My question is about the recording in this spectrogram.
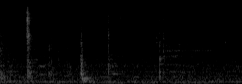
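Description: Quiet room tone with three faint, irregular ticks spread across two seconds.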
